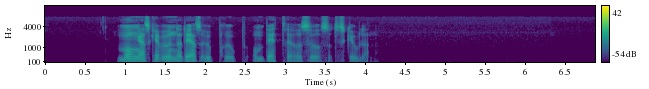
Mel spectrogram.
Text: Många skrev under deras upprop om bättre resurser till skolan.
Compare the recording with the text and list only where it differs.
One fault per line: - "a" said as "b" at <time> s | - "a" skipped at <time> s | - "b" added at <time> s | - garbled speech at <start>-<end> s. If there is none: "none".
none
